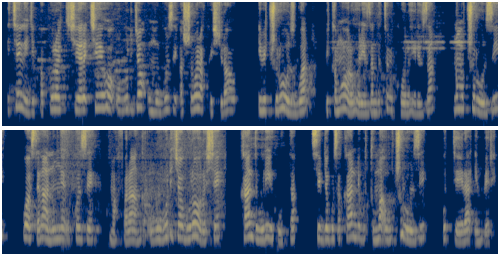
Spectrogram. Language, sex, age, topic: Kinyarwanda, female, 36-49, finance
